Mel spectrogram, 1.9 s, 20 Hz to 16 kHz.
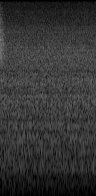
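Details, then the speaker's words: Dell XPS 2-in-1 9575 laptop fans at full (100%) speed, recorded without microphone gain control: steady airy rushing hiss, no rattle, scrape or pulsing; normal, healthy fan noise. "the fans at full volume feel free to skip to the beginning of this video and hear the difference"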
